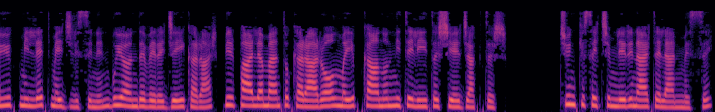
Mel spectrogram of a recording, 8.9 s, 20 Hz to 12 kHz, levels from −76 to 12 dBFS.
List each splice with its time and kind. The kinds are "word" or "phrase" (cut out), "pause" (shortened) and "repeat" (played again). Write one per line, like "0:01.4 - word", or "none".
none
